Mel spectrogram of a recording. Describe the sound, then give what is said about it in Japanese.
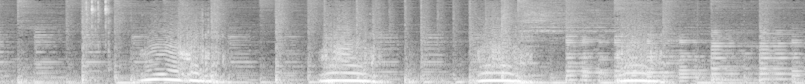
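A lion roars in four deep, throaty bursts, each a loud, rough rumble that rises and falls and ends in a vibrating growl, with short pauses between them. “ライオンの声ってこんなんだっけ。”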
